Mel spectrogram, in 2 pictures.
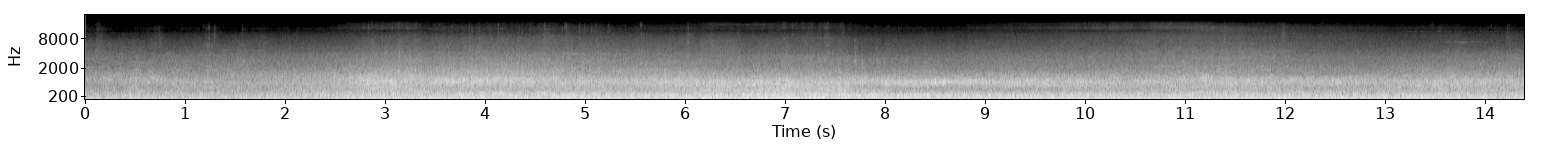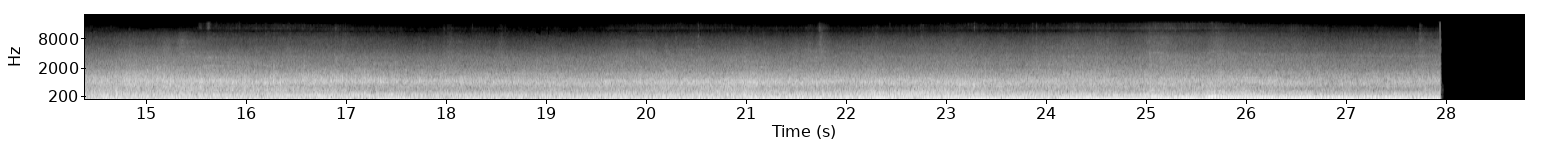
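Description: Street traffic: cars passing along a city street, a steady wash of tyre and engine noise with a low rumble that grows heavier in the last few seconds.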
